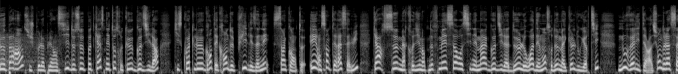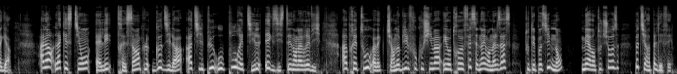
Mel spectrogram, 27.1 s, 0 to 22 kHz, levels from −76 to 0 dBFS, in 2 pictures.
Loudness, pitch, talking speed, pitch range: -18 LUFS, 275 Hz, 195 wpm, 235-305 Hz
